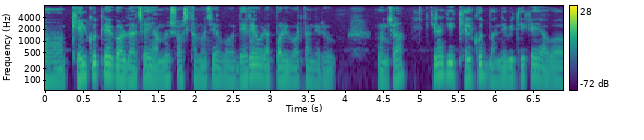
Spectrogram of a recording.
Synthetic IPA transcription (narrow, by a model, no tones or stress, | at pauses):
kʰelkut̪leɡʌrd̪at͡saĩɦamroswʌst̪ʰamat͡sʌĩʌbʌd̪ʱeɾeeʈapʌɾibʌrt̪ʌnɦʌɾu | ɦunt͡sʰʌkinʌk̬ikʰelkut̪̚bʱʌnːebit̪ikʌjʌbʌ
